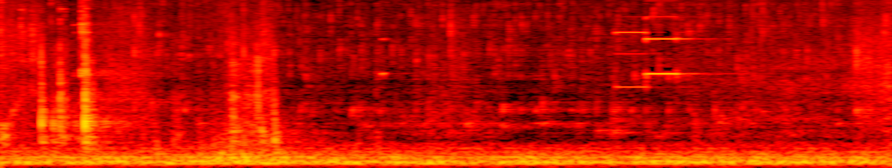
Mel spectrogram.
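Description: Trickling water with a steady low rumble and a few small handling clicks in the first two seconds. About four seconds in, a portable spectrophotometer gives a short two-note electronic beep.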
